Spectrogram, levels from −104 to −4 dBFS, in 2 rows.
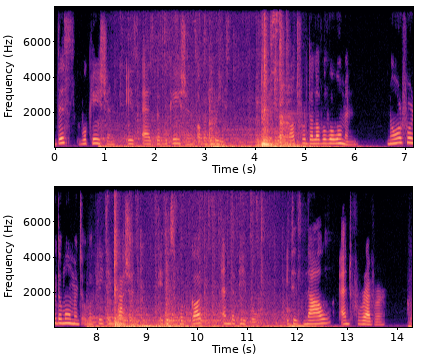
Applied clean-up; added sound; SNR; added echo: none; Sliding door; -4 dB; none.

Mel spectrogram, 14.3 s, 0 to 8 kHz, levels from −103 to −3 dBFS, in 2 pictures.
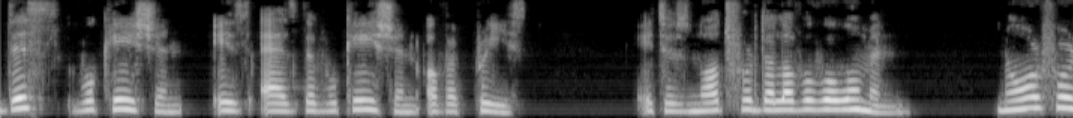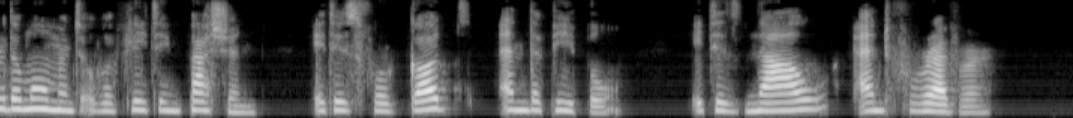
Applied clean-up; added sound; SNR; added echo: none; none; none; none.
